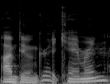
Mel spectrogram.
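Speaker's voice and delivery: voice cracking. A co-host answers the other host's greeting, voice cracking. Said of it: "My voice just cracked".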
